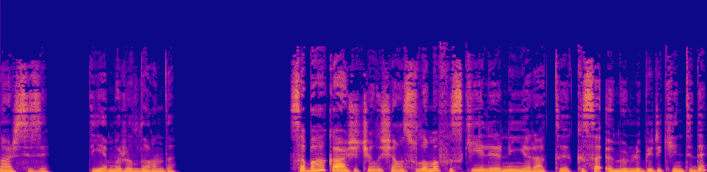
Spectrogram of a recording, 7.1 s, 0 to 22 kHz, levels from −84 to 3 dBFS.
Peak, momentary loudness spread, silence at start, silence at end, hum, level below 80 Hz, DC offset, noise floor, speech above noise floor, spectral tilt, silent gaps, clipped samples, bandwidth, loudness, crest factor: -2 dBFS; 10 LU; 0 s; 0 s; none; -54 dBFS; under 0.1%; under -90 dBFS; over 71 dB; -5 dB/octave; 0.53-0.87 s, 1.80-2.88 s; under 0.1%; 16.5 kHz; -20 LUFS; 20 dB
